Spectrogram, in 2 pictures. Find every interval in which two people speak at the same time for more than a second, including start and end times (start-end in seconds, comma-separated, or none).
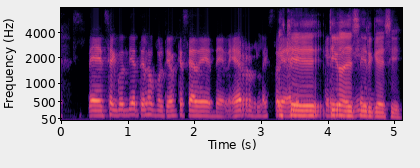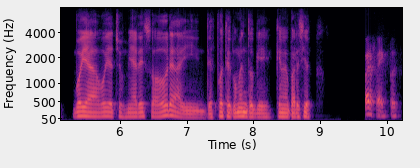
3.2-4.7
